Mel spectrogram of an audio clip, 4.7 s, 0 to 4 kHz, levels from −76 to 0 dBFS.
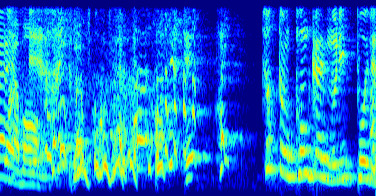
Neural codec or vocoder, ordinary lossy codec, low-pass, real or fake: none; none; 3.6 kHz; real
